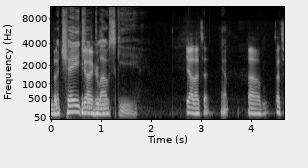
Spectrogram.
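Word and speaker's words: Maciej Cegłowski: I don't want to try and pronounce his actual name, but Maciej Ciglowski.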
